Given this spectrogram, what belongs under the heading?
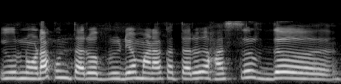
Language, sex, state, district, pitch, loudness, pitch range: Kannada, female, Karnataka, Dharwad, 275 Hz, -14 LUFS, 260-285 Hz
